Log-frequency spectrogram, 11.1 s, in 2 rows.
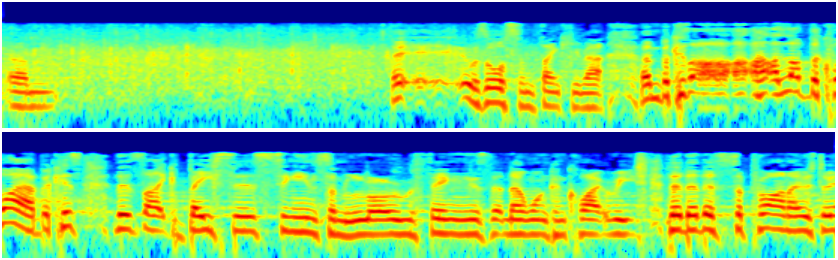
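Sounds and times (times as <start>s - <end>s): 
speech: 0.0s - 0.5s, 2.6s - 11.1s
audience applause: 0.0s - 4.0s.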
